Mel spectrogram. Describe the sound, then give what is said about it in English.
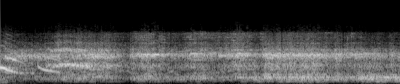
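A car's tires screech in a long, loud skid, the squealing pitch sliding at first and then holding steady for about four seconds, with no voices. “Leo, what's the matter with him, the way he's driving? Well, he's going to crash.”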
